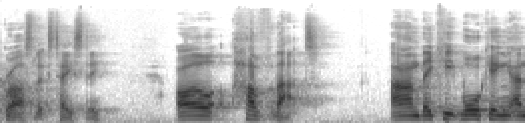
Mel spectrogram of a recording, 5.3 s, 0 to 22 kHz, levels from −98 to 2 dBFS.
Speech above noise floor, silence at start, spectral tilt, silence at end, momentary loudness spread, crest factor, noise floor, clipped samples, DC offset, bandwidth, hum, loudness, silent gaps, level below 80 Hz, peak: 42 dB; 0 s; -5 dB/octave; 0 s; 15 LU; 16 dB; -64 dBFS; under 0.1%; under 0.1%; 15 kHz; none; -23 LUFS; none; -60 dBFS; -6 dBFS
